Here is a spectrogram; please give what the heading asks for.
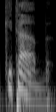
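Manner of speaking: kitab with a clear i, said slowly; model pronunciation. Shown as a demonstration. Teacher gives the Arabic word for book, slow and careful. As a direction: say ki-tab carefully, not ka. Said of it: "il ne faut pas prononcer sur le modèle de Kamal".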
